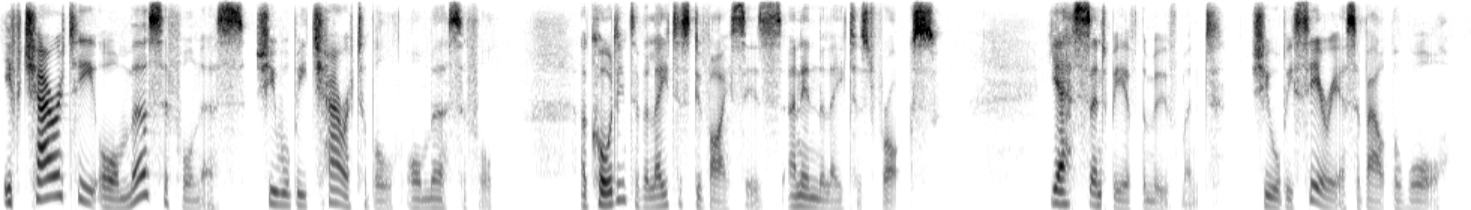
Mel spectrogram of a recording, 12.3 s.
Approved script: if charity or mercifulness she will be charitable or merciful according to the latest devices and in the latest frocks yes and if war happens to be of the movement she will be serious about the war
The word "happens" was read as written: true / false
false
